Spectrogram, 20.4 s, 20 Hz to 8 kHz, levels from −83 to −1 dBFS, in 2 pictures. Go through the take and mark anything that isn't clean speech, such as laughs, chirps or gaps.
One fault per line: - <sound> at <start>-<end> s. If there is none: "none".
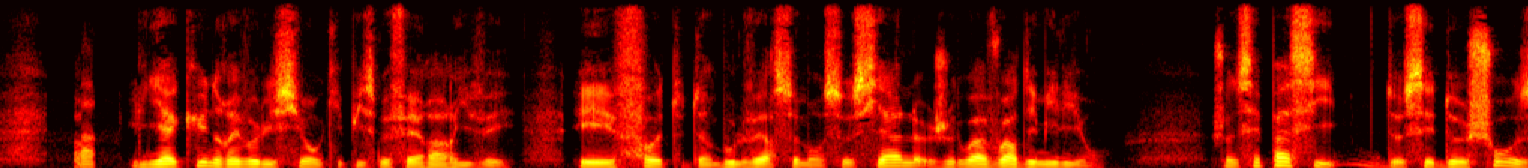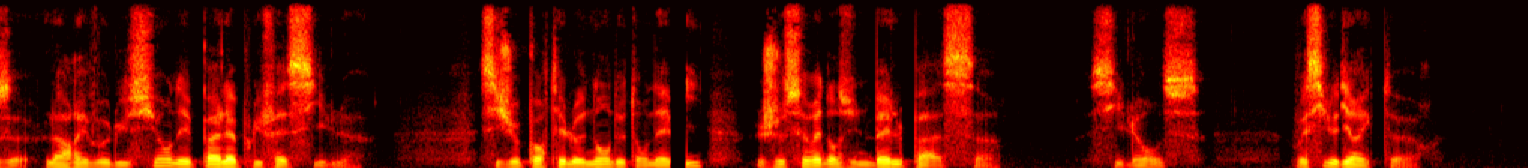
- laugh at 0.5-0.6 s
- dropout at 14.6-14.8 s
